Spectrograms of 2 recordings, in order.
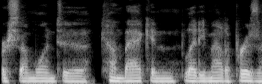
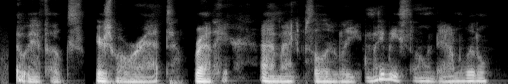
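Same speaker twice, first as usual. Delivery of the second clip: hushed whispering voice; 2 semitones lower than usual. Recording very early while the family is asleep, whispering. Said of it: "I'm sorry I'm whispering".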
